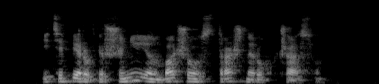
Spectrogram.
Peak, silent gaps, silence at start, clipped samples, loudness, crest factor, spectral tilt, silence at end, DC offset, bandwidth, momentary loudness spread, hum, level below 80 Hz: -12 dBFS; none; 0.45 s; under 0.1%; -31 LUFS; 20 dB; -5.5 dB/octave; 0.55 s; under 0.1%; 11.5 kHz; 8 LU; none; -66 dBFS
